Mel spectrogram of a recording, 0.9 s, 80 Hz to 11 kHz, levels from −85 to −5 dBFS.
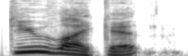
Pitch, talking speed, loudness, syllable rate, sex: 195 Hz, 255 wpm, -16 LUFS, 5.7 syllables/s, male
